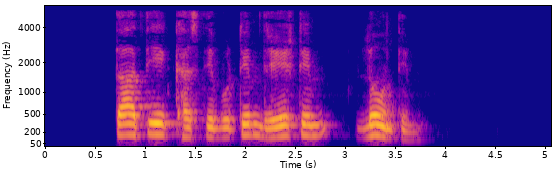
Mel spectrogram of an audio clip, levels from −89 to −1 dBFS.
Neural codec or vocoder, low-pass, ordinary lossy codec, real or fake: none; 5.4 kHz; MP3, 48 kbps; real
